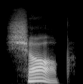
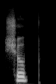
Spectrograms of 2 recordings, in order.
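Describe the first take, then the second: First: The vowel sounds like an open 'ah'. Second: The vowel sounds like a rounded 'oh'. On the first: The speaker calls it right. "ومحل shop" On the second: The speaker calls it wrong. "مش shop"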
